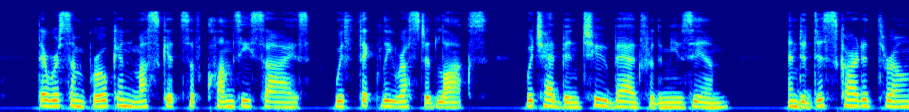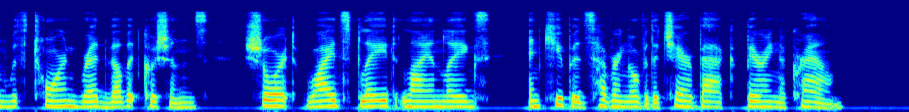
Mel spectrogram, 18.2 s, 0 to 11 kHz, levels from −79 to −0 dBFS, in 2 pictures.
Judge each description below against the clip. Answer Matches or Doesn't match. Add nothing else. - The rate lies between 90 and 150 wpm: Matches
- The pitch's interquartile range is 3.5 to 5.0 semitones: Doesn't match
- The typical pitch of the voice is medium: Matches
